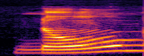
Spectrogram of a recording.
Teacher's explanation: That g, that g doesn't make a sound at all. So you start reading this word on the n sound.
